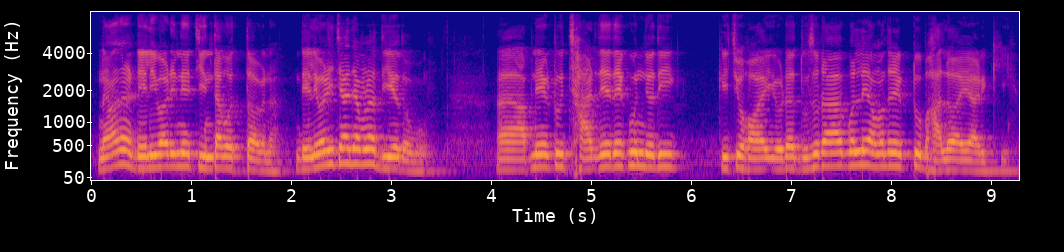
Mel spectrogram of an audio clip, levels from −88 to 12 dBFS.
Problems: background conversations at intervals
